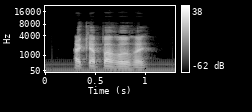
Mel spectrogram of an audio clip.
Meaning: third-person singular conditional of accaparer
- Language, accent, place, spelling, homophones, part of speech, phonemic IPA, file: French, France, Lyon, accaparerait, accapareraient / accaparerais, verb, /a.ka.pa.ʁə.ʁɛ/, LL-Q150 (fra)-accaparerait.wav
